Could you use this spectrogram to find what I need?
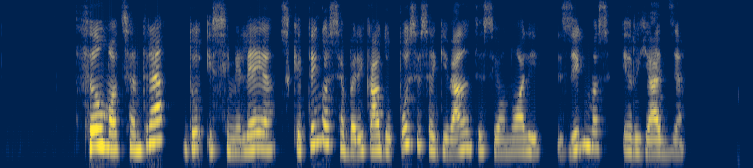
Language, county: Lithuanian, Vilnius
